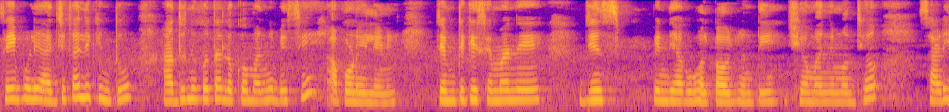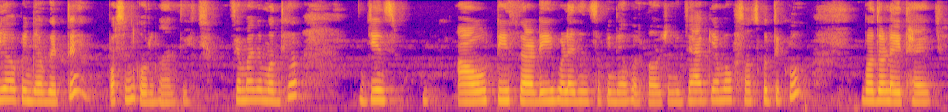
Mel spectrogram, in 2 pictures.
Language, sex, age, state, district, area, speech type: Odia, female, 18-30, Odisha, Koraput, urban, spontaneous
